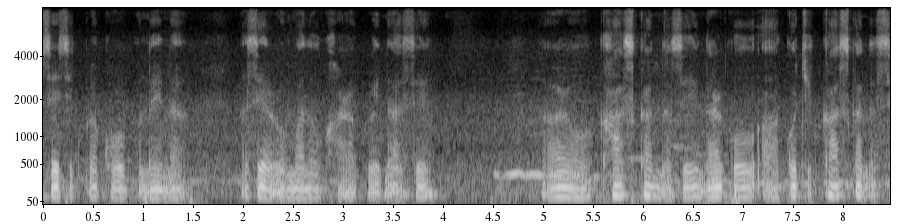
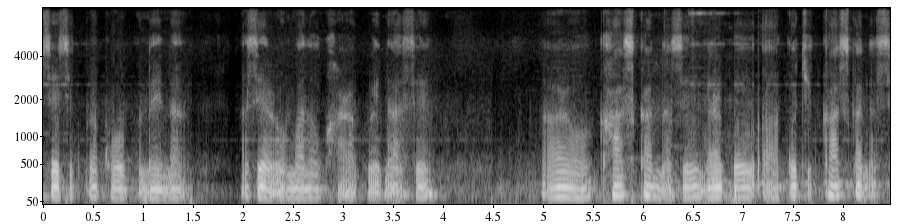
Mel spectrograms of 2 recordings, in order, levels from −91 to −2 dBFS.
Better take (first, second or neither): first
